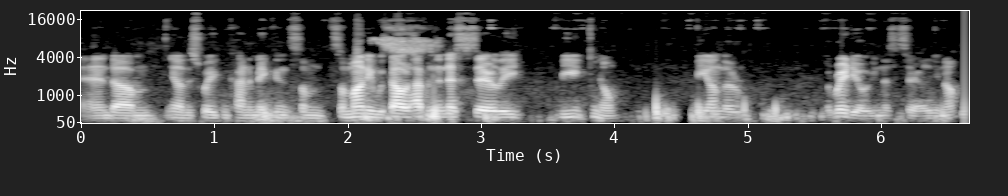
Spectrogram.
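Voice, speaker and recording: A man's voice: fairly low pitch, fairly even intonation, very fast. A young man born in Peru, a musician being interviewed, who rambles casually and fills his talk with "you know" and "um". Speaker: musician guest. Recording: noisy background.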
